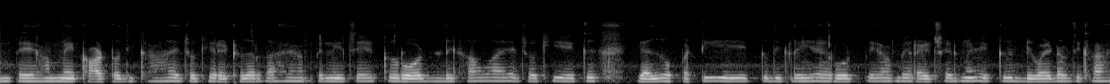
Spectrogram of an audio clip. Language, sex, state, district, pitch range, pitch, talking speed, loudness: Hindi, male, Chhattisgarh, Rajnandgaon, 140-150 Hz, 145 Hz, 230 wpm, -24 LUFS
